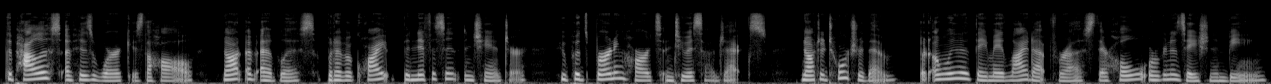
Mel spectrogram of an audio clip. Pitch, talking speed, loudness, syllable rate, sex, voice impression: 200 Hz, 200 wpm, -23 LUFS, 5.5 syllables/s, female, very feminine, very adult-like, thin, very tensed, very powerful, slightly bright, slightly soft, very clear, fluent, raspy, cool, intellectual, refreshing, slightly sincere, calm, friendly, reassuring, unique, elegant, slightly wild, sweet, lively, very kind, modest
